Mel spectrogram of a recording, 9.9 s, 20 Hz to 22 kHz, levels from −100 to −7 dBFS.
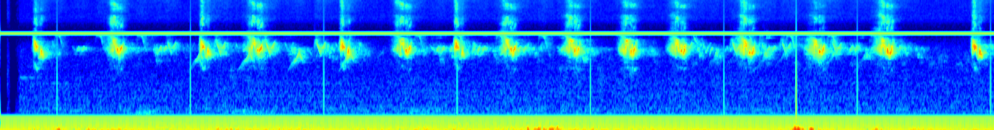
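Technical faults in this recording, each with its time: hum 60 Hz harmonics 7 -40 dBFS
tick 45 rpm -25 dBFS
whine 7.6 kHz -39 dBFS
7.96 s: pop -17 dBFS

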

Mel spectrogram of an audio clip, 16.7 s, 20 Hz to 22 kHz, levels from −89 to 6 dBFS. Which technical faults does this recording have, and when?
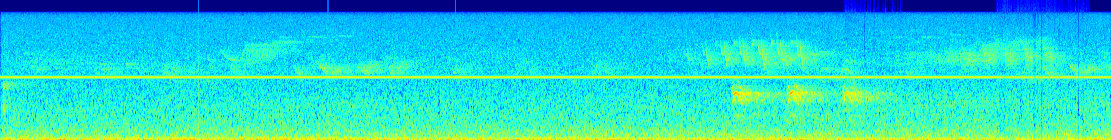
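whine 2.3 kHz -29 dBFS
2.98 s: pop -12 dBFS
4.92 s: pop
6.83 s: pop
12.65–13.55 s: clipped -19.5 dBFS
14.93–16.36 s: clipped -22.5 dBFS

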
